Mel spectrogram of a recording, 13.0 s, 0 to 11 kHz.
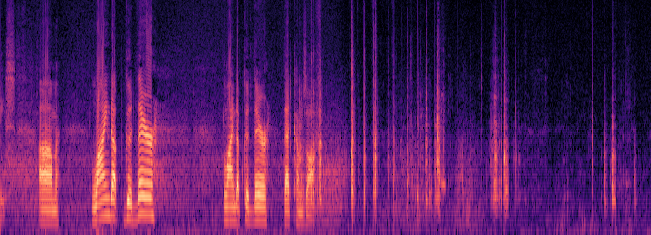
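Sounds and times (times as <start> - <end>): wooden parts knocking and clacking: 5.8 - 10.5, 11.8 - 12.8.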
